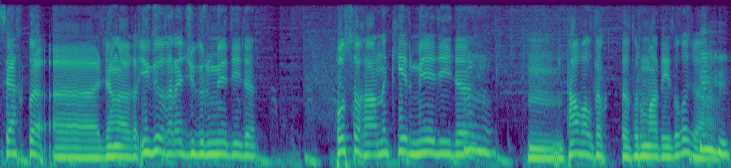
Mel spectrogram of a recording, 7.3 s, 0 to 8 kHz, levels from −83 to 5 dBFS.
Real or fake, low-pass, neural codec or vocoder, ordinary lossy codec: real; 7.2 kHz; none; none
